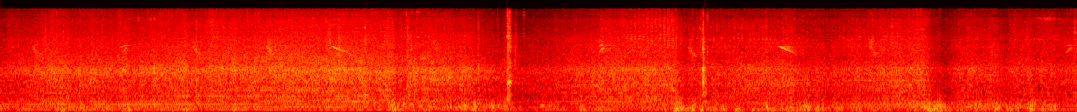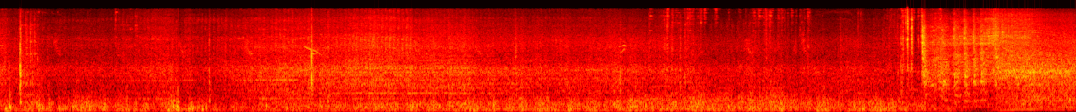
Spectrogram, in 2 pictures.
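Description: A motor vehicle engine running close by, a steady hum and rumble, with a few sharp knocks.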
